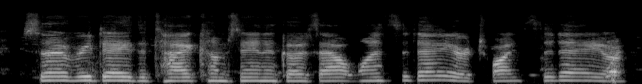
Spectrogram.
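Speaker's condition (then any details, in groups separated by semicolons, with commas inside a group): Multiple sclerosis; primary progressive; early relapses, low-dose chemotherapy-type treatment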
